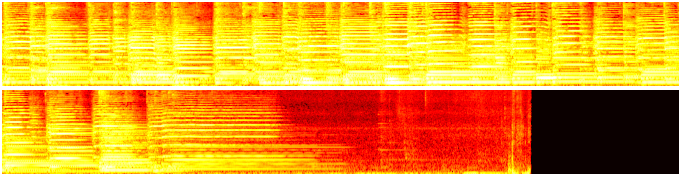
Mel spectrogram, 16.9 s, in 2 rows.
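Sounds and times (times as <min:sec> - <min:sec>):
country waltz music: 0:00.0 - 0:12.7.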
